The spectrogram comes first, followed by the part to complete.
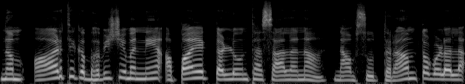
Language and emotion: Kannada, angry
